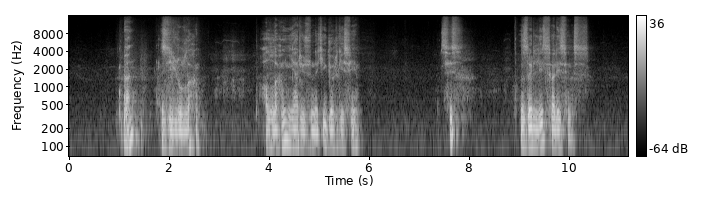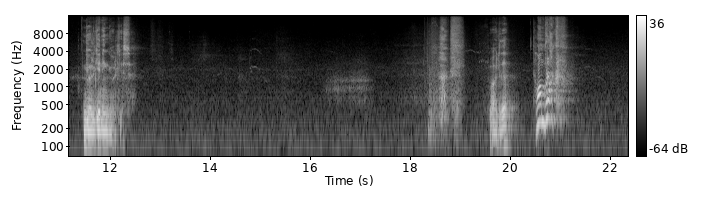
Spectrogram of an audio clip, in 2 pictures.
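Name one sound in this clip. A man speaks in a low, serious voice, close by.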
